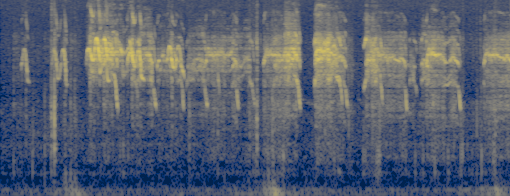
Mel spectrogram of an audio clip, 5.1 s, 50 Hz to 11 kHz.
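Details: Five American kestrel chicks begging as their mother feeds them, recorded by a live nest camera on 28 May 2021; strident downward-hooked squeals repeated in a steady overlapping chorus, plus occasional thumps.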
